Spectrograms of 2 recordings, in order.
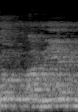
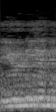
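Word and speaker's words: union: रहा है, क्यों, क्योंकि इसको अनियन नहीं बोलते, इसको हम प्रोनाउंसिएशन में क्या बोलते हैं, यूनियन बोलते हैं।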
